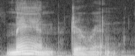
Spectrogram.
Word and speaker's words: Mandarin: And also, it's Mandarin, with emphasis on the first syllable.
